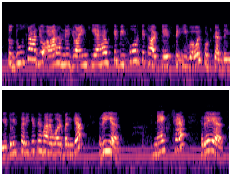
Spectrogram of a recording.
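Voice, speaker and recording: A woman with a high, bright voice walks through a shorthand lesson, patiently repeating each rule and calling her viewers friends. She sounds a little distant from the mic. The recording is dull and lo-fi, with a faint hiss under it. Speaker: shorthand teacher. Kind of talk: step-by-step tutorial explanation.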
